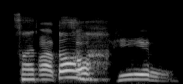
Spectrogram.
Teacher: Tapi dari fatoh ke hir itu harus nyambung terus suaranya.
